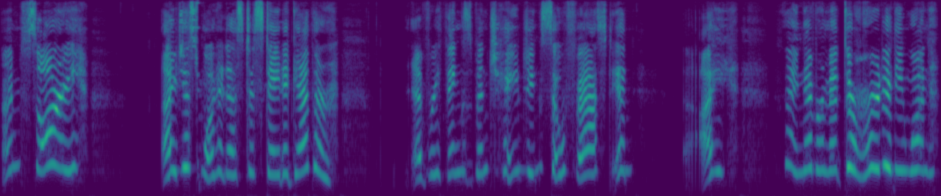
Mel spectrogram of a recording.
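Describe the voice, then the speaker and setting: A woman's voice: extremely high pitch, unhurried, no echo, pitched above the performer's own voice. A woman voicing a sweet, earnest young cartoon girl with a girlish manner, recorded in a studio. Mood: apologetic, upset. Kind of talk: character voice reel, cartoon acting. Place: treated home studio. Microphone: studio condenser microphone.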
